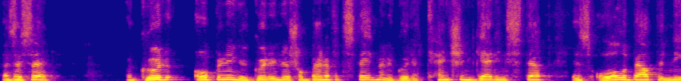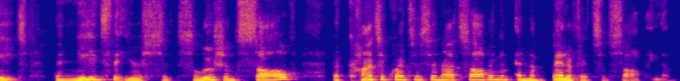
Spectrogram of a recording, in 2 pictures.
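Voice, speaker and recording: With a fairly high-pitched, dark-toned voice at a moderate pace, a male sales trainer leads a workshop presentation. He keeps it conversational and emphatic, posing rhetorical questions to the audience.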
